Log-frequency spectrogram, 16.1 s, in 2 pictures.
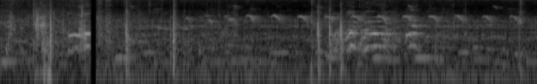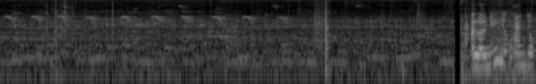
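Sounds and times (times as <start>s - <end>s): bird clucking calls: 1.0s - 13.1s.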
